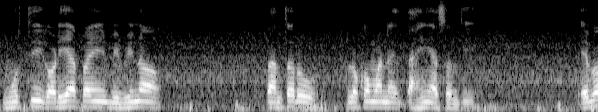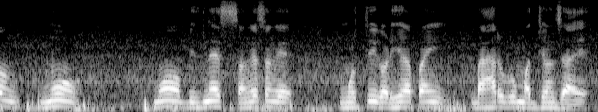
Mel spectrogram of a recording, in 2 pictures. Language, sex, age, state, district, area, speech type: Odia, male, 30-45, Odisha, Kendrapara, urban, spontaneous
